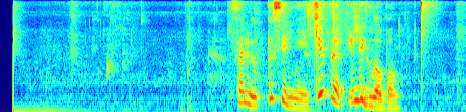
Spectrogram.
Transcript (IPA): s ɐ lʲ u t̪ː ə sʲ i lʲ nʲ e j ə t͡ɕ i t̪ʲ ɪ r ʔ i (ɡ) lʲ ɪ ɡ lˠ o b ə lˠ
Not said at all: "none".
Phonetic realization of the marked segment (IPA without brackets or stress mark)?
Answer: none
